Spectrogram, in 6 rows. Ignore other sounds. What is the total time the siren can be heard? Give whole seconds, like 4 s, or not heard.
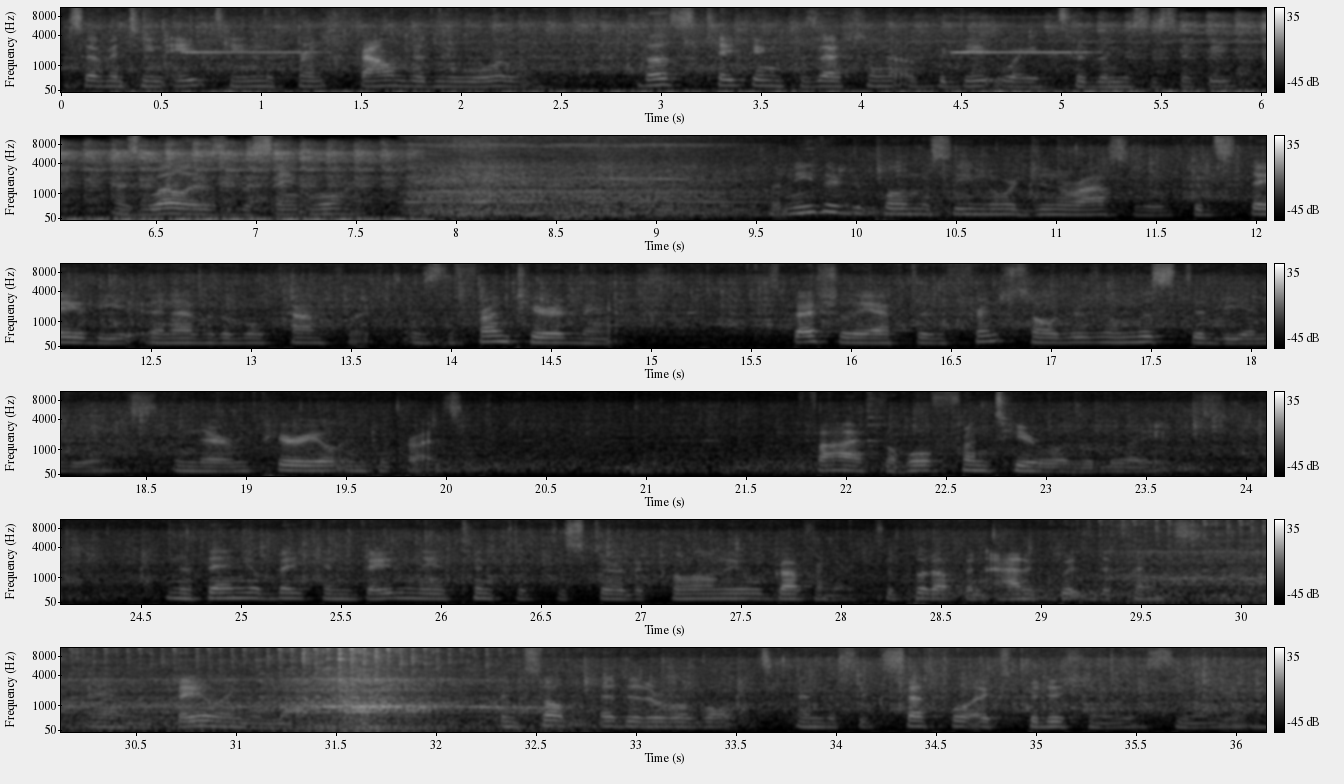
not heard.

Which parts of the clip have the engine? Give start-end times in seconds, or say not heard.
0.0-9.7, 29.1-32.8.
